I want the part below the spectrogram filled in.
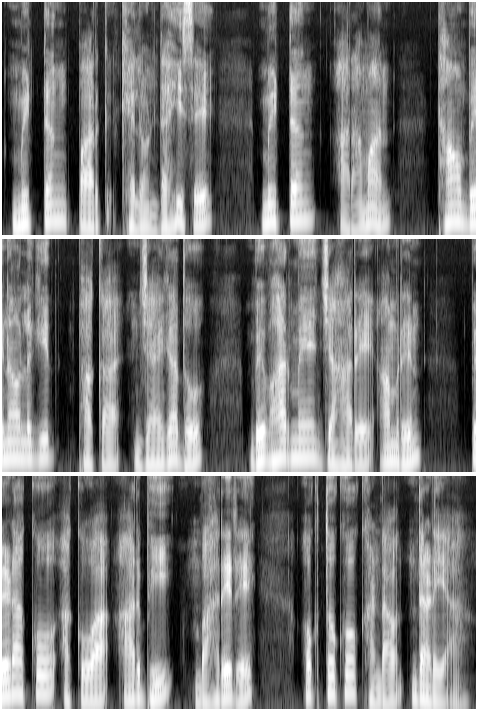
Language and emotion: Santali, neutral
